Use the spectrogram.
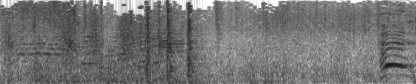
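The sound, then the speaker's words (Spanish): Heavy rain pours down on a street in a steady, dense hiss with low rumbling underneath, continuous and loud throughout, with a brief higher tonal whine near the end. “Se levanta de la silla, camina por la calle bajo el aguacero.”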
